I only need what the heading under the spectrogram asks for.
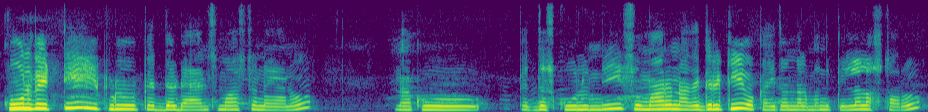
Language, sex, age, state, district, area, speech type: Telugu, male, 18-30, Telangana, Nalgonda, rural, spontaneous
